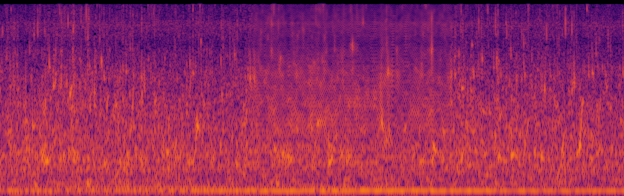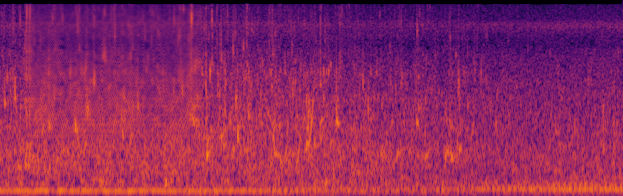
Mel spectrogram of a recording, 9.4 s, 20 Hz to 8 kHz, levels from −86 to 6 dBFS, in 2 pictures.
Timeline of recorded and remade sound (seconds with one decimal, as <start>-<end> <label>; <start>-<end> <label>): 0.0-1.9 recorded; 1.9-3.4 remade; 3.4-4.9 recorded; 4.9-6.2 remade; 6.2-9.4 recorded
